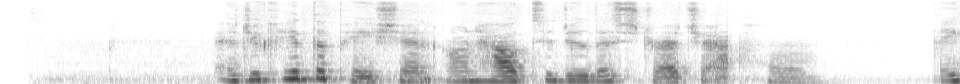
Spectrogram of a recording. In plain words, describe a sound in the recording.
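A young woman speaks clearly and calmly, close by.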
